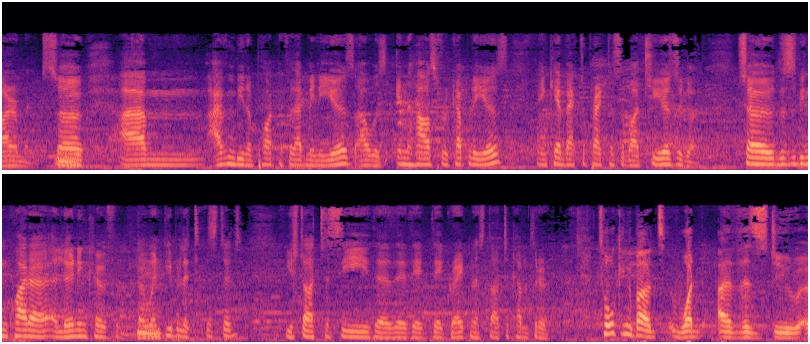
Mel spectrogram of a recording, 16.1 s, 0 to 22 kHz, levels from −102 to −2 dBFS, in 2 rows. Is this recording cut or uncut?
cut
